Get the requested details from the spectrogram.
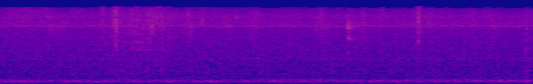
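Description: Water splashes as a man wades through a stream.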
